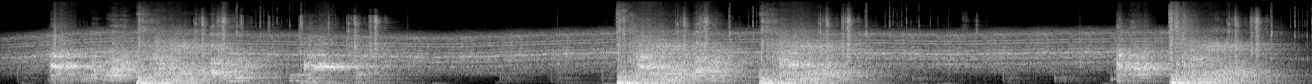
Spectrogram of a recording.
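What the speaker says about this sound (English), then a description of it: "Well, that's the shotgun." Shotgun blasts from the horror game Lost in Vivo, several loud, heavy booms spaced a few seconds apart, each followed by a sustained ringing drone.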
